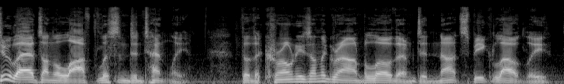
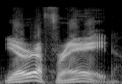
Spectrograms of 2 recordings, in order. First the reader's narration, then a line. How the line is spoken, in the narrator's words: sneered Sam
